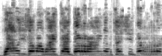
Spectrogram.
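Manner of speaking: a hammed-up protest from the background; mild mock yell. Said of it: "he's yelling".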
